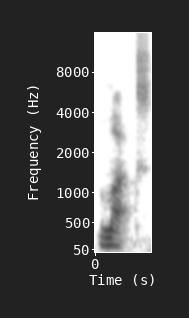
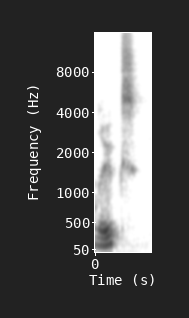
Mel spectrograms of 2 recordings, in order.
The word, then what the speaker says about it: LUKS: It is, as far as I know, pronounced Lux, not Luke's.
